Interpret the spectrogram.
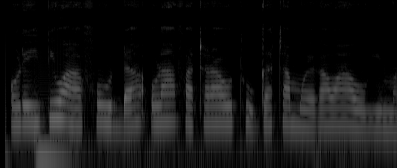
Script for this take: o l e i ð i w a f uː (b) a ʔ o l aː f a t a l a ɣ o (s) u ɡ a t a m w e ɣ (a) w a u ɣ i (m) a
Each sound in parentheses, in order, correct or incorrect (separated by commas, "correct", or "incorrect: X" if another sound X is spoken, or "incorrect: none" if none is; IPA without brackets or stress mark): incorrect: d, incorrect: t, correct, correct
